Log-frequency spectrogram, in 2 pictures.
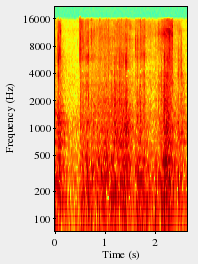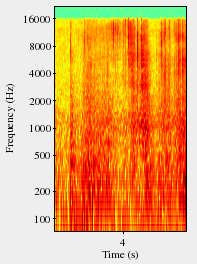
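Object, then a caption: Laminate tabletop. Long natural nails scratch and tap across a flat, solid speckled laminate tabletop. A steady, quiet rasping scrape swells and fades, broken by a few sharp clicks where the nails strike the hard surface.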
